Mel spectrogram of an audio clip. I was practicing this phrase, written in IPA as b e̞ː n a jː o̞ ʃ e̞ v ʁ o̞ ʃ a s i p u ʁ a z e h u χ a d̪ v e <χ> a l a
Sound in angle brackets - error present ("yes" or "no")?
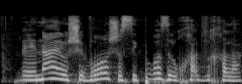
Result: no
